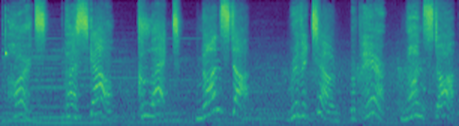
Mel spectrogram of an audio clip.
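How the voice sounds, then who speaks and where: A woman voicing a loyal caretaker robot that speaks in halting broken phrases, one or two words at a time, in a video game cutscene dub. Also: extremely high pitch, lively intonation, exaggerated voice. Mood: earnest. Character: loyal caretaker robot, patient and simple-minded. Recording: game music under the voice.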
